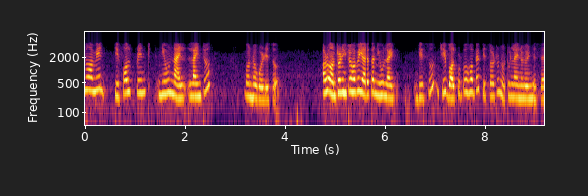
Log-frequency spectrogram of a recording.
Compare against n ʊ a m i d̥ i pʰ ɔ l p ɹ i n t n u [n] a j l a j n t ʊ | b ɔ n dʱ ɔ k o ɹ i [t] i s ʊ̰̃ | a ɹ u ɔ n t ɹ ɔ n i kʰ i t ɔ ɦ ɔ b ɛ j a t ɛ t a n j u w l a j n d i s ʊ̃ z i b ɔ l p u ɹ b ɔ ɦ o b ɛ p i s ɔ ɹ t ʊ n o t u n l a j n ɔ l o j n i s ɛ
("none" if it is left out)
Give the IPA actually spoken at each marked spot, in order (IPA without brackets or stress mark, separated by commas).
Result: n, d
